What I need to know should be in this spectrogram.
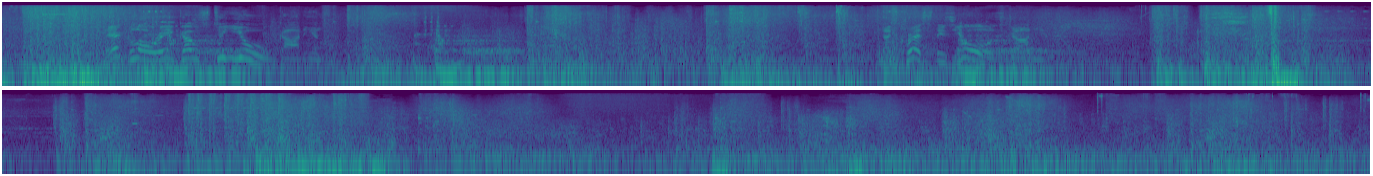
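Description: Gunfire cracks in rapid bursts close by.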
